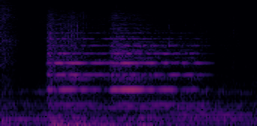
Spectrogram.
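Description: Church bells toll in the video game Torment: Tides of Numenera, two clear ringing strikes with long humming overtones, moderately loud and alone.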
